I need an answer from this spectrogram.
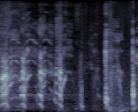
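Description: Someone coughing and clearing their throat: a series of short, rough, hacking bursts in quick succession, loud and close, separated by brief pauses, with a heavier cluster of coughs toward the end.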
